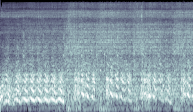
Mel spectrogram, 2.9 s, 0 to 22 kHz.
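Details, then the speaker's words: 1984 Mercedes 500 SEL AMG that sat 27 years: starter churns evenly but it never fires, since no fuel flows to the injectors despite residual pressure. "we're not getting any actual fuel to the injector even though we had some residual fuel pressure there we're not really getting any fuel flow"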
